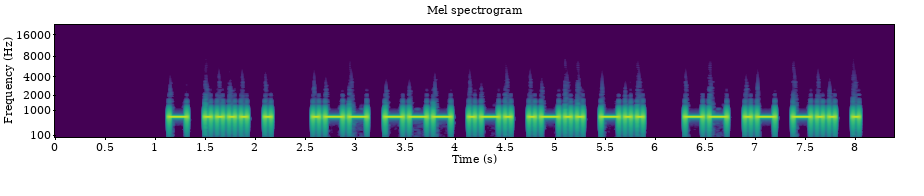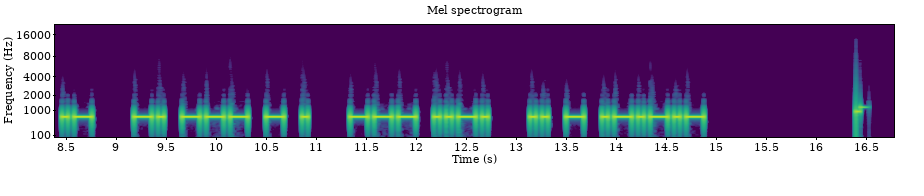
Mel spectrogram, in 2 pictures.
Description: Morse code, heard as a keyed tone, about 20 wpm, 700 Hz. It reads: THE WORLD MADE A NOTE OF IT.
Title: Sentences from Top 1000 Words - Review Part 2 - 20wpm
